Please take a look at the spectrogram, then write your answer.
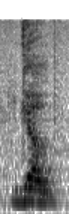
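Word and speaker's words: gelb: Next yellow, yellow को हम German में कहते हैं गेल्ब, जी ई एल बी गेल्ब।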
